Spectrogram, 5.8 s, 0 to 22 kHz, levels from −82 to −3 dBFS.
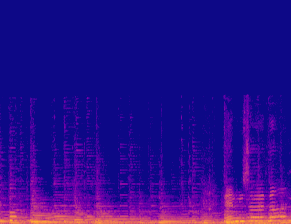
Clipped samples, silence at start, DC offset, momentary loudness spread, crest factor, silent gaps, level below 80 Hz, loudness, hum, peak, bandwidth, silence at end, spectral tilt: under 0.1%; 0 s; under 0.1%; 9 LU; 16 dB; none; -56 dBFS; -26 LUFS; none; -10 dBFS; 12.5 kHz; 0 s; -8 dB/octave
